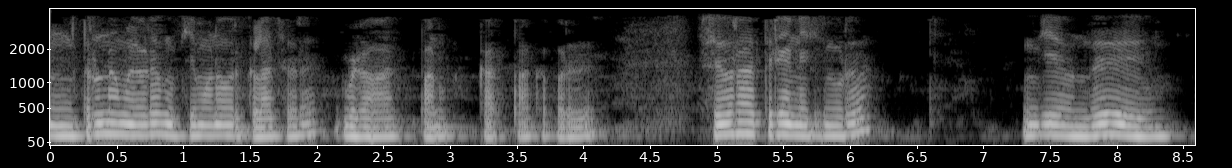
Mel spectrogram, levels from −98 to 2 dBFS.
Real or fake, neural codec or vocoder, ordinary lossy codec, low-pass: fake; vocoder, 44.1 kHz, 128 mel bands every 256 samples, BigVGAN v2; MP3, 24 kbps; 3.6 kHz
